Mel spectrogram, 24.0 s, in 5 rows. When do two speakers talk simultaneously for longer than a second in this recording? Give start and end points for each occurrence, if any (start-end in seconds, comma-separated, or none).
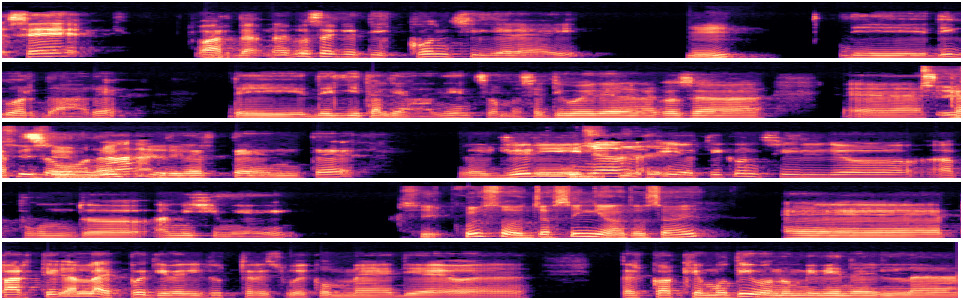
9.4-10.6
